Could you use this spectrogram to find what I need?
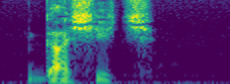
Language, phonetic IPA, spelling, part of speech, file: Polish, [ˈɡaɕit͡ɕ], gasić, verb, Pl-gasić.ogg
